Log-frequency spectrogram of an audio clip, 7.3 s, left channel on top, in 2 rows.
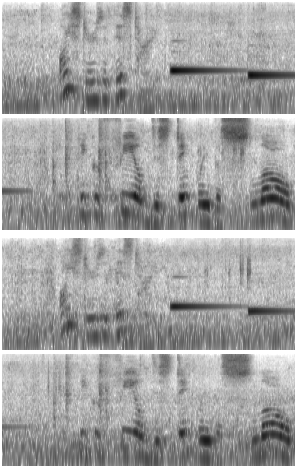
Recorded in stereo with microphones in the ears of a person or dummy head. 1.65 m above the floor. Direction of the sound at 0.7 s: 65° left (ahead or behind).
